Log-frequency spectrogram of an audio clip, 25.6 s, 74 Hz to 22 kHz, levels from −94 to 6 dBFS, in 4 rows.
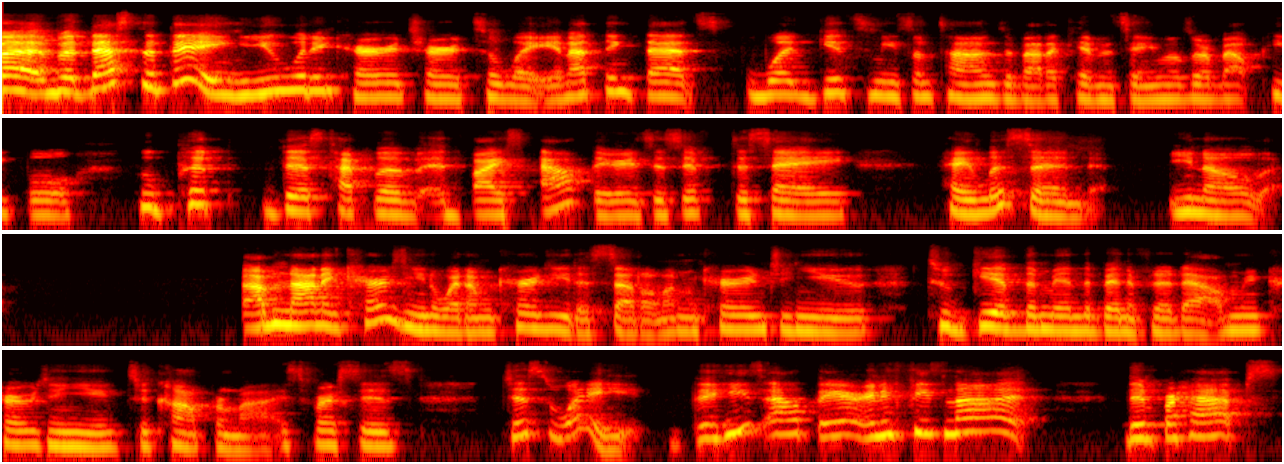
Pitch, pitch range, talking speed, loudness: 180 Hz, 165-235 Hz, 195 wpm, -24 LUFS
